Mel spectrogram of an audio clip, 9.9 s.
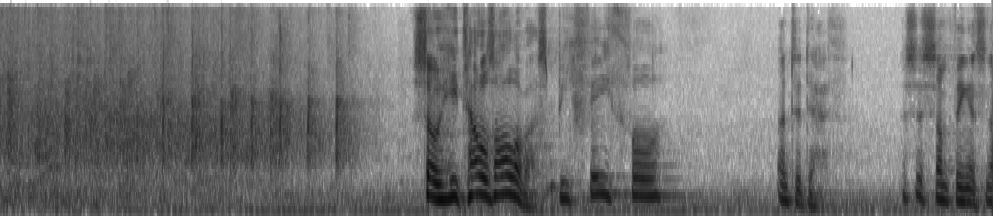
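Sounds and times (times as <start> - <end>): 
audience clapping: 0.0 - 3.9
speech: 4.2 - 6.8, 7.8 - 8.4, 9.0 - 9.9.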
